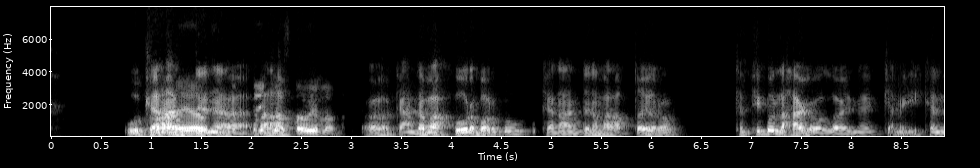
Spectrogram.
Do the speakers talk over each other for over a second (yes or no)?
yes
